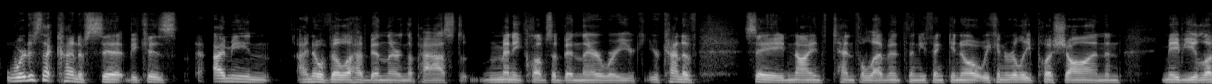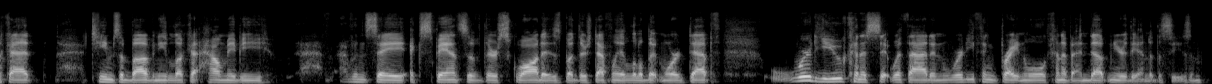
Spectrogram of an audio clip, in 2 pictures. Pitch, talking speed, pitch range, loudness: 105 Hz, 240 wpm, 100-110 Hz, -22 LUFS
